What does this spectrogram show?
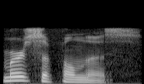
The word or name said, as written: mercifulness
